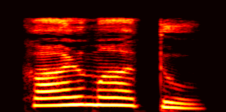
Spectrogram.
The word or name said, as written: ಗಿಳಿಮಾತು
